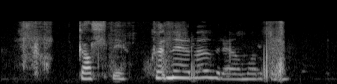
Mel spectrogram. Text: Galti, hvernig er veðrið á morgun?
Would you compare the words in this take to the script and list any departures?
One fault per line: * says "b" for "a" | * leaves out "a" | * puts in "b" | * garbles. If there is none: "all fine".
all fine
